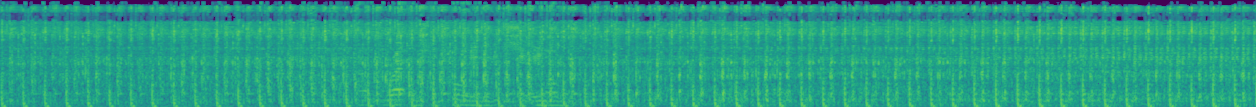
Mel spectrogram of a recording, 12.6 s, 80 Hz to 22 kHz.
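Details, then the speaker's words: Ruston 6PS stationary petrol engine, belt started, after magneto remounted so drive coupling no longer pops out and mixer sorted: steady even single-cylinder beat around ninety a minute, no misses, running healthy. "I have the Ruston now running on the good one belt start. There she is."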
